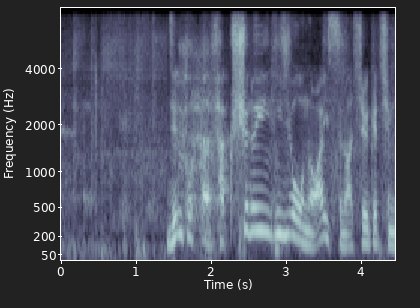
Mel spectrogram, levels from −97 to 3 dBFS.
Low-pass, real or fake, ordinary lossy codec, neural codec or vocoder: 7.2 kHz; fake; none; codec, 16 kHz, 0.8 kbps, ZipCodec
